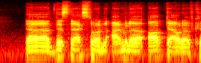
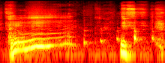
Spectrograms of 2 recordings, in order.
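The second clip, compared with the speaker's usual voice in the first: high, sputtering gag-laugh; high choking laugh; 3 dB quieter than usual. Retold or imitated. Retelling swallowing the meat, high choking laugh. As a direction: reenact gagging into a laugh. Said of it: "and I went".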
